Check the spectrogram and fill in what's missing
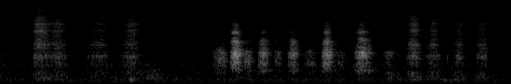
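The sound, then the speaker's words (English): A person imitates a dog panting: quick, breathy huffs in a steady rhythm, about a dozen moderately loud puffs that speed up in the second half, with no talking. “I'm a good little doggy.”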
